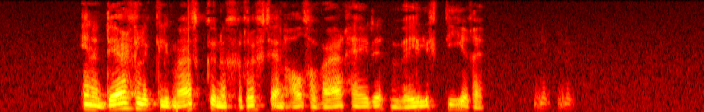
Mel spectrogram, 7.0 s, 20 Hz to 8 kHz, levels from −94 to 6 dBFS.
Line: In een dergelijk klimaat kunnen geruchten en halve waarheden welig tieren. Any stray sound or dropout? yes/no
yes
